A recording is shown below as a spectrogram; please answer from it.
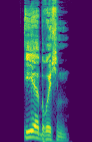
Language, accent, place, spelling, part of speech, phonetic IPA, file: German, Germany, Berlin, Ehebrüchen, noun, [ˈeːəˌbʁʏçn̩], De-Ehebrüchen.ogg
- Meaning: dative plural of Ehebruch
